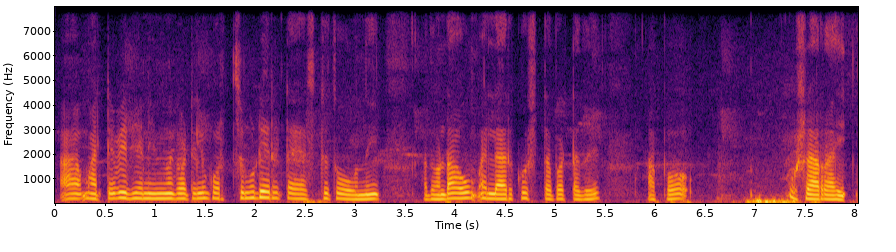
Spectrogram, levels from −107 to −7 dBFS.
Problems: none marked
